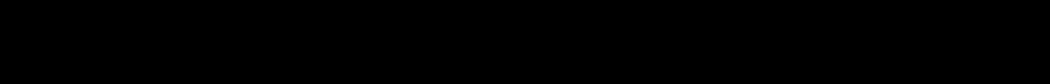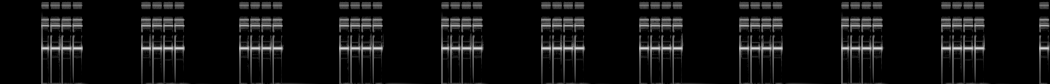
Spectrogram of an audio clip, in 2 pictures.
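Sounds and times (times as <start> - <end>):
digital timer alarm beeping: 10.9 - 21.0.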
